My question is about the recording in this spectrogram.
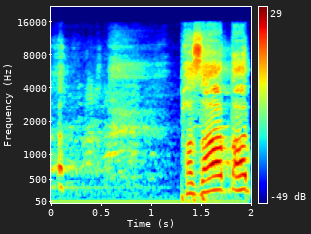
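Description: A man chuckling into a microphone, his laugh trailing off, then his voice breaking back in loudly about a second and a half in.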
